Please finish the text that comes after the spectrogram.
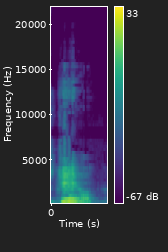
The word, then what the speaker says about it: gaol: problem for example GAA gaol scale is pronounced as jail but so is je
